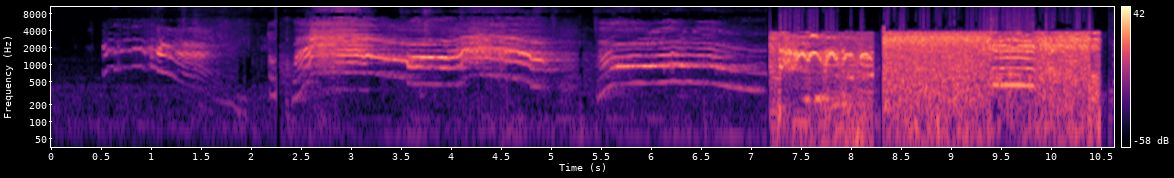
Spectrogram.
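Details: Domestic cats in a fight, giving drawn-out, wavering, harmonic yowls that rise and fall over several seconds, followed by loud, rough bursts of noise and people's excited voices.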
